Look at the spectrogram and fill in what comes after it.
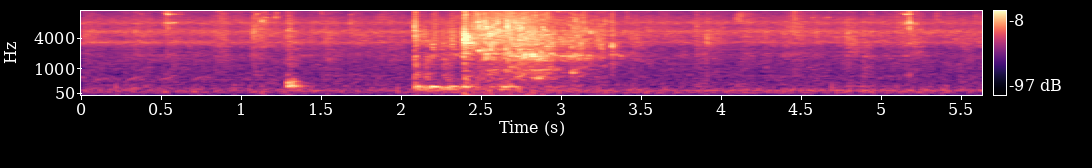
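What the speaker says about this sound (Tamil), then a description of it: "அடுத்தது கொஞ்சமாக தண்ணி ஊற்றிக்கலாம்." Water poured into a pot for making tea in a village kitchen, a short faint splashing gush around the middle with small clinks before and after, no talking.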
